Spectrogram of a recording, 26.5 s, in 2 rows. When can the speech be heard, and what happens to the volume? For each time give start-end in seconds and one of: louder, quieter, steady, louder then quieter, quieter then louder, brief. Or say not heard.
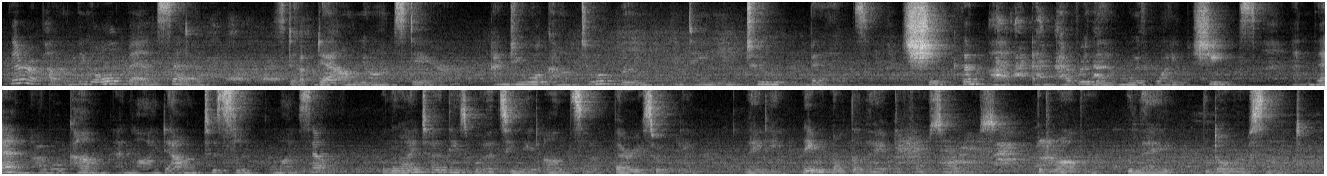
0.0-26.3 steady.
